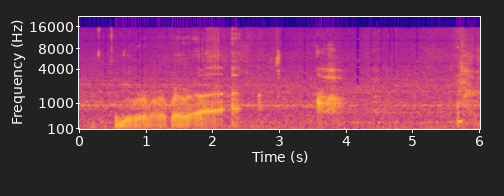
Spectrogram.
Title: Burping Pt. 2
